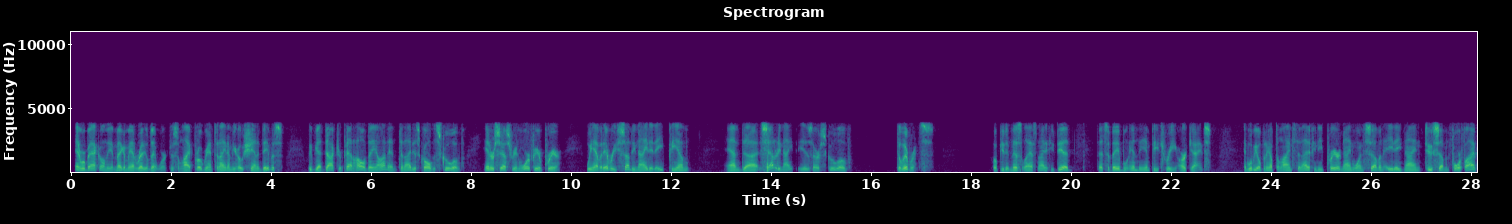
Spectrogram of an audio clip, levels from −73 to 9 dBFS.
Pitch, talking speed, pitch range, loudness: 105 Hz, 180 wpm, 95-110 Hz, -19 LUFS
